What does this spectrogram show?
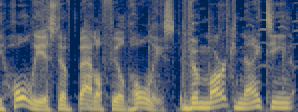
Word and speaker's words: Mk-19: That path would eventually lead to the holiest of battlefield holies: the Mk-19 (narrator note: pronounced “mark”) automatic grenade launcher.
